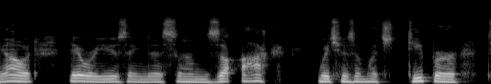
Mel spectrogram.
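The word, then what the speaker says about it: זעק: And so when we look at the root spelling of the word, which is the Zion, Ayin, and Kuf, it's pronounced Za'ak.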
